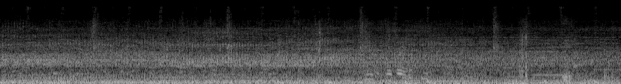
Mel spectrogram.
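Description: Steady low rumble of a vehicle running, with faint voices briefly in the background.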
